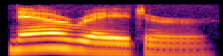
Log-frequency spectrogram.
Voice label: "narrator", English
